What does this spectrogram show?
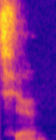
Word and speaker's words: Qian: Uh, it's uh pronounced Chin.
